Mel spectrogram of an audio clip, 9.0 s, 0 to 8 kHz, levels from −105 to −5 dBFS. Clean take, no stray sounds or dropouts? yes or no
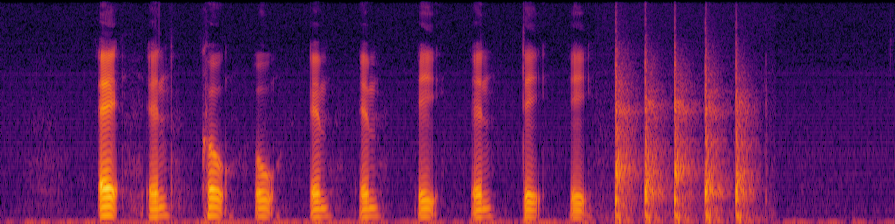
no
